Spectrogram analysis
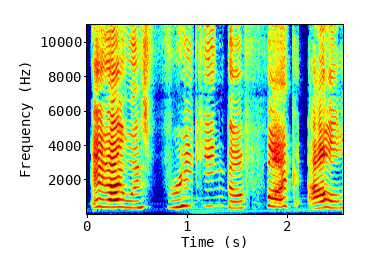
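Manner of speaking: very high, loud, laughing squeal; helpless laughter. Real, not acted. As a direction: squeal the story out through laughter. Laughing hard at holy water story.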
